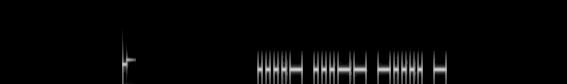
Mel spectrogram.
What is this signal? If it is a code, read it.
Morse code, heard as a keyed tone, about 30 wpm, 700 Hz. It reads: 436T
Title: Common Cut Numbers - 4-Digit 30wpm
